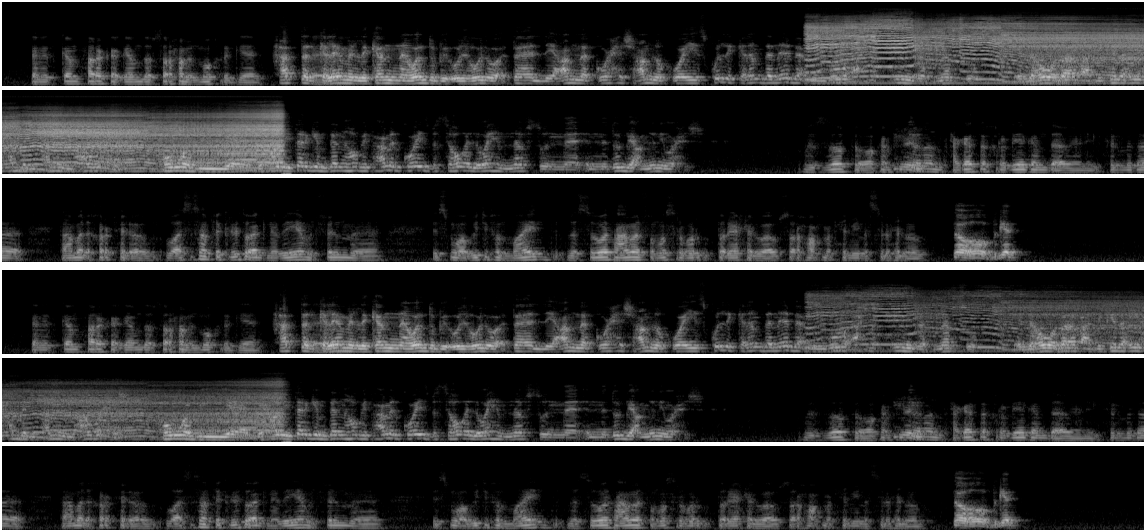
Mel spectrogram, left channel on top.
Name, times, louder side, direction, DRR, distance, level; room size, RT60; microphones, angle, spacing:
voice 1, 0.3-2.6 3.1-3.5 10.3-10.7 19.4-32.1, left 2 dB, 35° left, 1.8 m, -34 dB
voice 2, 2.7-18.4 20.3-20.6 32.4-33.0, equal, 10° right, 2.4 m, -28 dB
sound 1, 8.0-14.2, left 10 dB, 65° left, 0.5 m, -25 dB
5.6 x 4.5 x 4.0 m
head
